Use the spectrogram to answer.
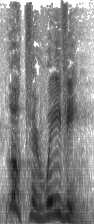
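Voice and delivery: excited, drawn-out parent's exclamation; thrilled parent pointing it out; going crazy over baby. Acted. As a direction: gush loudly over the baby's little move. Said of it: "don't you go crazy".

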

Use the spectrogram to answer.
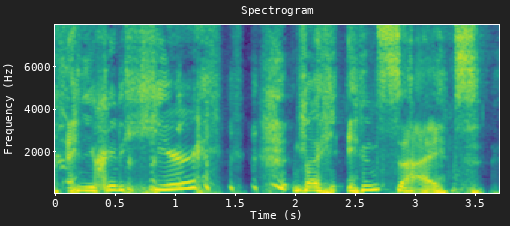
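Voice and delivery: high, broken by giggles; can't get through it for laughing. Real, not acted.

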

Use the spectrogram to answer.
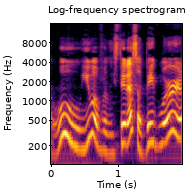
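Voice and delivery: quick teasing "Woo, you overly stimulated", voice lightly changed; teasing little brother. Retold or imitated. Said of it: "my brother was like".

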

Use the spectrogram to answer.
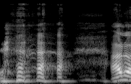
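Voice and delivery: laughing. Real, not acted. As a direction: laugh it off bashfully. Laughing off a compliment.

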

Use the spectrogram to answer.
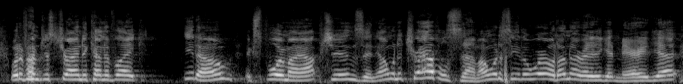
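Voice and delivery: high, loud, hammed-up anxious protest; preacher mocking a modern young man; mock panicked bachelor. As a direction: whine like a commitment-shy single. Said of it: "You'd be like".

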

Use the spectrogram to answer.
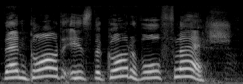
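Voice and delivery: preacher building to a loud climax; full-force preaching. Acted. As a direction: hammer each line home to the church.

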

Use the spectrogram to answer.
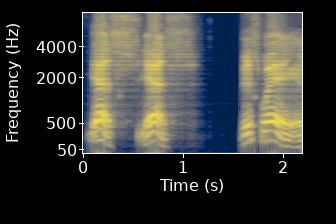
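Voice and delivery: emphatic, eager character voice. Acted. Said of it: "nods her head emphatically and goes".

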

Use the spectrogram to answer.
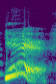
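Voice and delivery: "Yeah" pitched high, like a question; upward inflection. Real, not acted. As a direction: lift "Yeah" upward in reply. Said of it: "Yeah, with an upward inflection".

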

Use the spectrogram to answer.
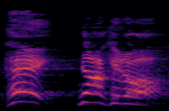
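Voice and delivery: hammed-up, laughing shout at the kids in the car; parent shouting. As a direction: bark it over your shoulder at the kids. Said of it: "Parents look in the mirror".

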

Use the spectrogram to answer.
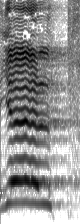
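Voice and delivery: high, loud acted cry for help; Peter roper om hjelp. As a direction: shout it like someone sinking. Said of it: "Så Peter roper". (høyt, spilt nødrop)

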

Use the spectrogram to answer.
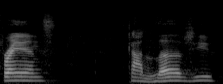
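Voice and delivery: a soft, soothing megachurch preacher greeting the crowd; Joel Osteen impression. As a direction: coo it gently like a smiling televangelist. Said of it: "Can I do my Joel Osteen impression too?".

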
